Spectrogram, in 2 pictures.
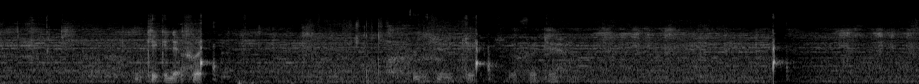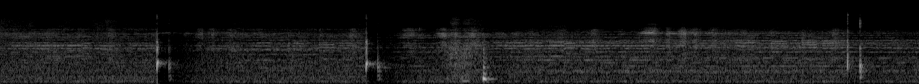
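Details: Brief sharp hiccups about every two to three seconds, roughly seven in eighteen seconds, from a baby, with music and adult talk in the background; recorded on a Flip Video camera; hiccups.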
